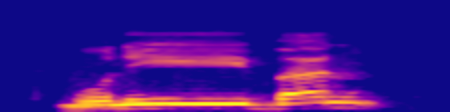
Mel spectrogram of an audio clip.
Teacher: نون کے بعد یا مدہ ہے، یا ساکن ما قبل کسرہ یعنی زیر ہے، ایک الف برابر لمبا کریں گے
